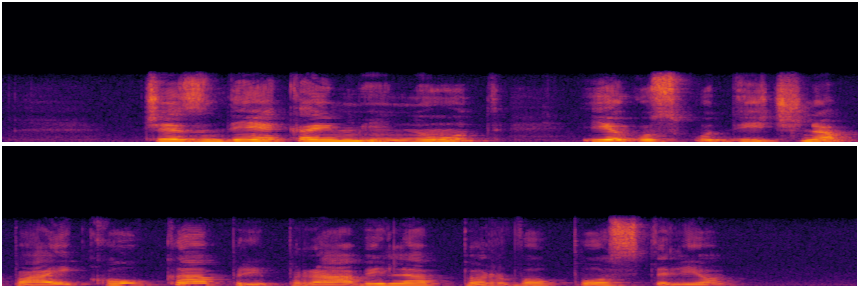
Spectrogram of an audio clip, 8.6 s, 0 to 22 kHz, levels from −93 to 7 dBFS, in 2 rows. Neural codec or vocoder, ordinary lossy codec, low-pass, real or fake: none; none; 10.8 kHz; real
